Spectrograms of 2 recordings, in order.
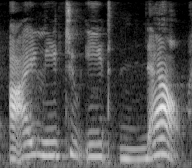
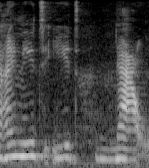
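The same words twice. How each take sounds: First: Louder and slow, demanding food; half-joking hangry outburst; mock hangry demand. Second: Said in the usual way. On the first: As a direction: play your own hangry self, loud and drawn out. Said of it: "I get mad when I'm hungry". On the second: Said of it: "and I'm hungry".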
